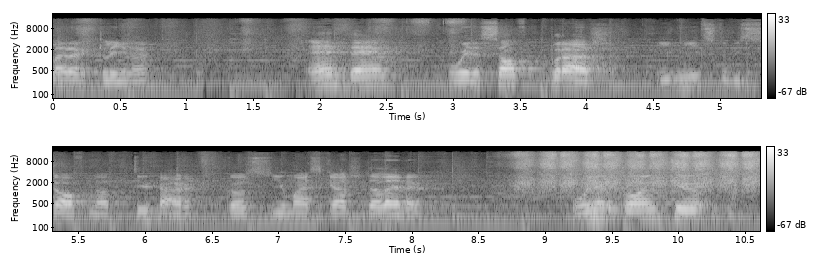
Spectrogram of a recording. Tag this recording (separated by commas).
Speech, Music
